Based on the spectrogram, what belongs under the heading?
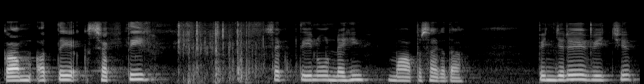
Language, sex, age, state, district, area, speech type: Punjabi, female, 45-60, Punjab, Ludhiana, urban, spontaneous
